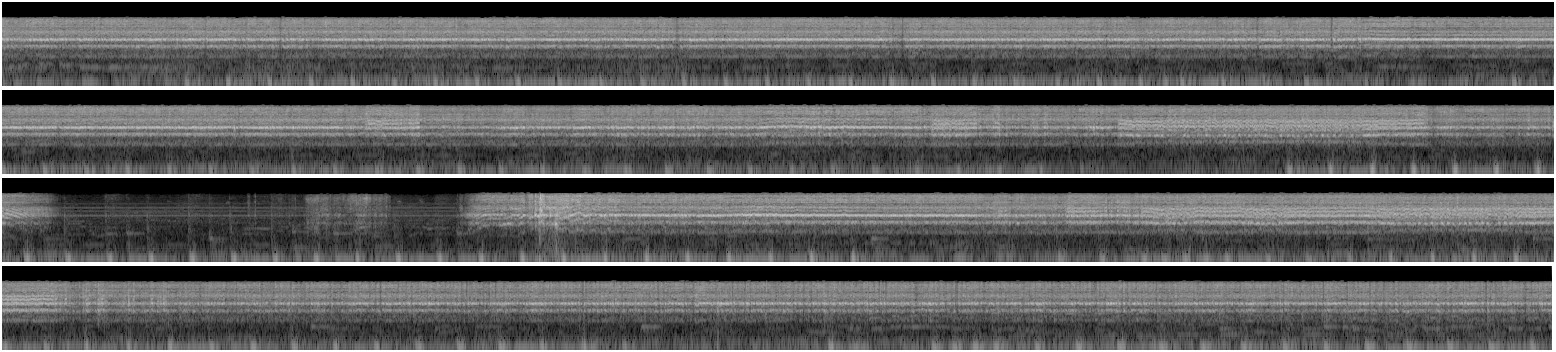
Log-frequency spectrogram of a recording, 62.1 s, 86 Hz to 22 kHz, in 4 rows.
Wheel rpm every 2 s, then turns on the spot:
160, 160, 160, 160, 160, 160, 160, 160, 160, 160, 160, 160, 160, 160, 160, 100, 0, 20, 180, 160, 160, 160, 160, 160, 160, 160, 160, 160, 160, 160, 160.
none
